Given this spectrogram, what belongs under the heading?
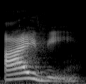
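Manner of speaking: stressed I in "ivy"; first-syllable stress. Shown as a demonstration. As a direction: punch the I of "ivy", let "vy" fall. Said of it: "stress is on the first syllable".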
